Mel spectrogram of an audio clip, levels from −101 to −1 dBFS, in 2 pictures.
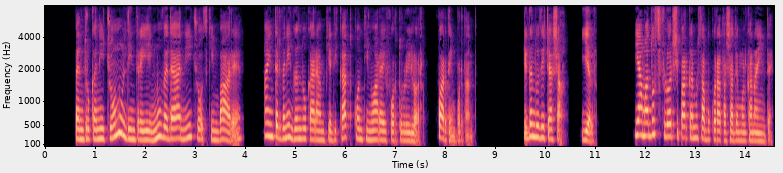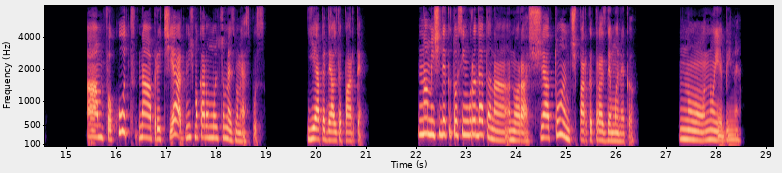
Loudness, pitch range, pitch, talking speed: -18 LUFS, 185-245 Hz, 210 Hz, 150 wpm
